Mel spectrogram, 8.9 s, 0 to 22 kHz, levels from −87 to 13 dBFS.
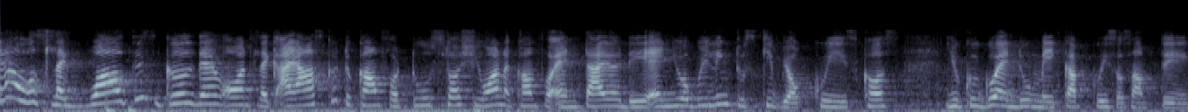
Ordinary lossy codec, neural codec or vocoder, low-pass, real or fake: Opus, 24 kbps; none; 7.2 kHz; real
